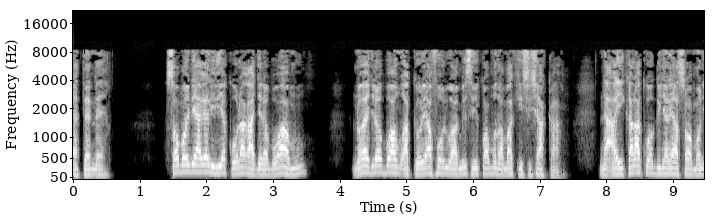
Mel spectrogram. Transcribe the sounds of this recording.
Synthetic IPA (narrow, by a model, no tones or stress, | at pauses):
atɛnɛ | sɔmɔnineaɣɛɾiɾiɛkoːɾaɣad͡ʑɛɾɛbɔamu | nɔwɛd͡ʑɛɾɛbɔamuakeoɾeafoɾiwamisiɾikwamoðamakiɕiɕaka̰ | naːɣikaɾakwɔɡeɲaɾeasɔmɔn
